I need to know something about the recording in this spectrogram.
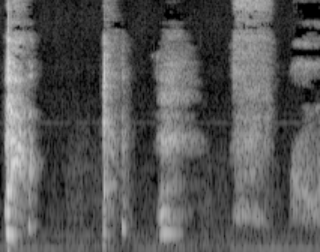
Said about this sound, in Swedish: Jag eh, ja, hostar.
